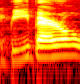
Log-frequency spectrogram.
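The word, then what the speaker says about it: Bibarel: I like how you can say Bidoof correctly, but you just try to say B-Barrel, which is pronounced the exact same way as Bidoof, but you can't say it correctly.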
